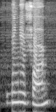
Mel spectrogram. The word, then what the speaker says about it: uniform: That's why here you have to write a uniform, pronounced like you.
